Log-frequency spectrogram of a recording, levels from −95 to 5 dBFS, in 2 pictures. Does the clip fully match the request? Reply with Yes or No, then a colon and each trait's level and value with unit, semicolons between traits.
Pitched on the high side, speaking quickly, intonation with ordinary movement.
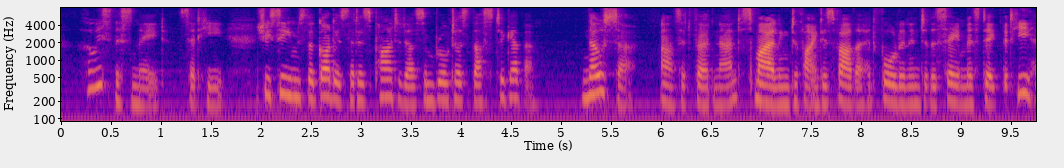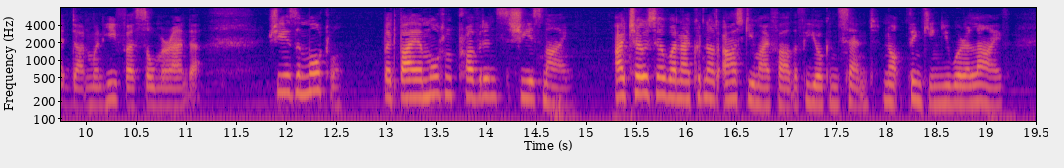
Yes: high, 200 Hz; fast, 225 wpm; average, 4.5 semitones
